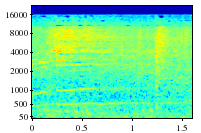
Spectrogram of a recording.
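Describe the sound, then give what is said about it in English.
A dark car's engine rumbles, steady and fairly loud, with a faint whine over the low drone as the car rolls to a stop and parks on a curb in Washington at night. “A dark car parks on a curb.”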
